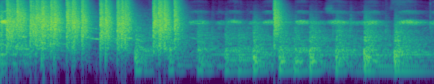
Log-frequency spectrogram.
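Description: A string of firecrackers going off in a rapid, irregular run of sharp bangs for about two and a half seconds, then one more loud crack a little after four seconds.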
